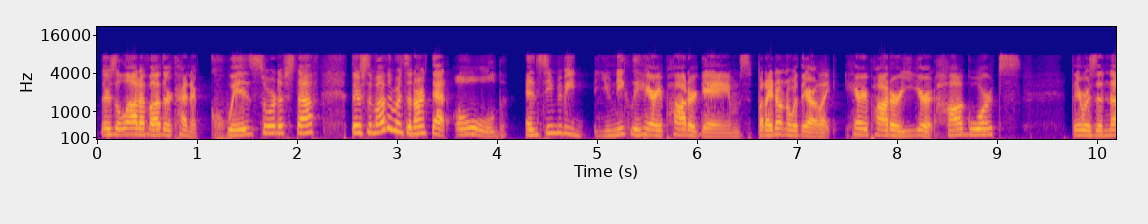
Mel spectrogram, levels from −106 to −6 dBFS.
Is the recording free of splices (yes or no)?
yes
